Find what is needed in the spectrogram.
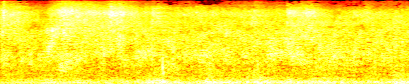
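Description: Faint wet licking and mouth sounds of a long-tailed macaque grooming a newborn macaque, over a steady outdoor background hiss.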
